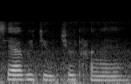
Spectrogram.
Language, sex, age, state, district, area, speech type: Bodo, female, 45-60, Assam, Kokrajhar, urban, spontaneous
